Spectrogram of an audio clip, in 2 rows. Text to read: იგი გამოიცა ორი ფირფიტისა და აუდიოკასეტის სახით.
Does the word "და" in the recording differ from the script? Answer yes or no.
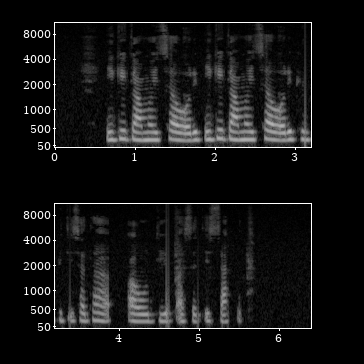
no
